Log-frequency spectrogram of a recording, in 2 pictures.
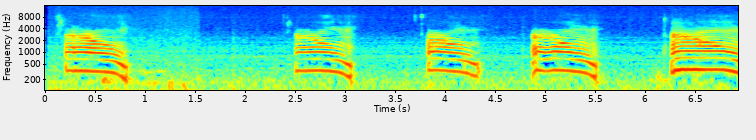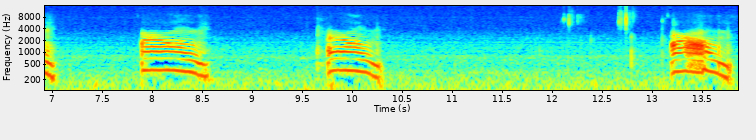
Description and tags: My cat has an interesting meow and likes to have conversations. My half of the chat is cut.
Recorded with a Sennheiser ME-80 going straight into a Zoom H5. Noise reduction and gain added in Audition.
